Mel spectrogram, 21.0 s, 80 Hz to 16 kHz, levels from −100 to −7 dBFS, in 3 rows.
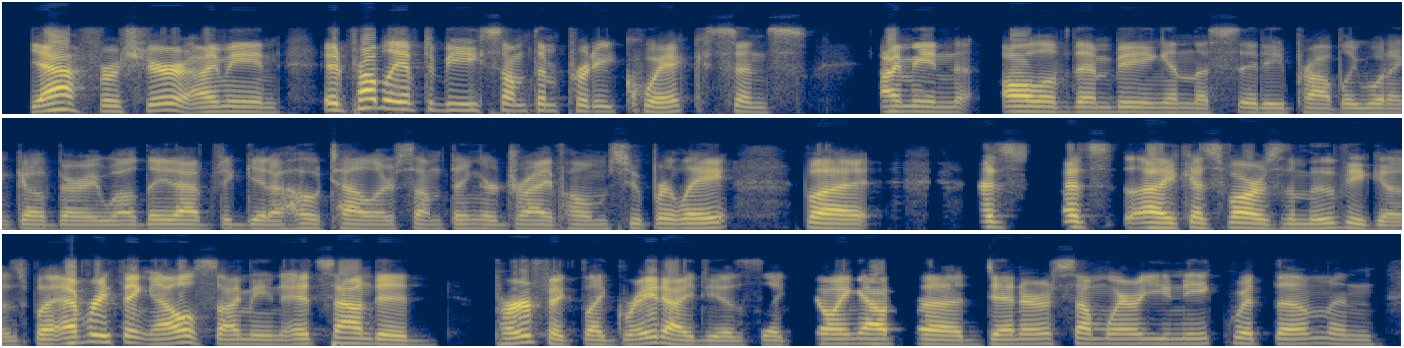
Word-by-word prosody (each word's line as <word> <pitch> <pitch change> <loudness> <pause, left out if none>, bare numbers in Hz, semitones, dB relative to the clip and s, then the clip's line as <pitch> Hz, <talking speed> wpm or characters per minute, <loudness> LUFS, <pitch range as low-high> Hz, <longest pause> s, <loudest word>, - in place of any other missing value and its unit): Yeah, 230 +1 +8
for 175 -3 -5
sure. 210 +5 +4
I 155 +1 +2
mean, 160 -3 -1 0.2
it'd 215 -2 +3
probably 270 -1 +7
have 230 -2 +4
to 230 - -10
be 205 0 0
something 195 -1 -4
pretty 180 -3 -3
quick 160 +1 -3
since 155 -5 -8 0.4
I 170 - +7
mean, 160 -2 -1 0.2
all 170 0 +4
of 155 -1 -6
them 155 0 -2
being 150 -1 -3
in 145 0 -8
the 135 - -8
city 140 +1 -9
probably 140 0 -7
wouldn't 135 -2 -10
go 135 0 -6
very 130 0 -7
well, 130 +1 -7
they'd 140 +1 -5
have 135 -1 -2
to 140 - -11
get 135 0 -8
a 130 - -3
hotel 140 -1 -5
or 130 - -8
something 135 +1 -10
or 130 - -8
drive 130 -1 -4
home 135 -1 -11
super 150 +2 -7
late. 150 +3 0 0.3
But 145 -4 +3 0.6
as 180 -2 -1 0.2
as, 185 -1 +1
like, 160 0 +3
as 160 -2 -2
far 165 -1 +4
as 140 - -8
the 145 0 -11
movie 145 +2 -4
goes, 125 -1 -9
but 155 +1 +1
everything 205 -2 +6
else, 175 +4 +3
I 150 - 0
mean, 145 -1 -8
it 155 +2 +1
sounded 155 -7 +3 0.3
perfect, - - +4
like - - -3
great - - +4
ideas, 130 -2 0
like 135 -2 -9
going 160 0 +2
out 155 0 +4
to 145 -2 +2
dinner 150 +3 0
somewhere 160 -1 -2
unique 160 +1 -5
with 165 -2 -4
them 160 +2 -2
and, 145 -2 -13
155 Hz, 205 wpm, -23 LUFS, 140-165 Hz, 0.6 s, Yeah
